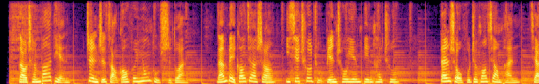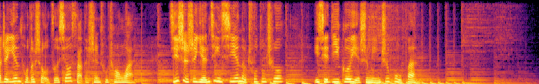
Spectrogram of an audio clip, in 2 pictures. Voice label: news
